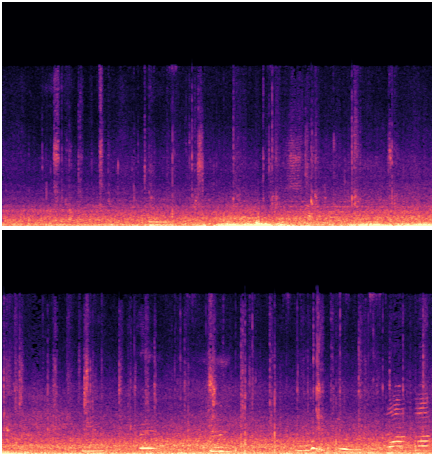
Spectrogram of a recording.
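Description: Outdoor city ambience: a steady wash of road traffic noise, with short snatches of distant voices. Two low rumbles swell up about three and five seconds in.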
